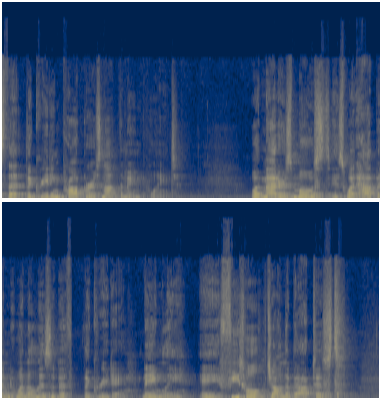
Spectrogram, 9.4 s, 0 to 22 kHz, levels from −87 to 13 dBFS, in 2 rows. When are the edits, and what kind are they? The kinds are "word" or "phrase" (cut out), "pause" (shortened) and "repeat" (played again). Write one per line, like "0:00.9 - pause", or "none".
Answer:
0:05.6 - word
0:07.1 - pause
